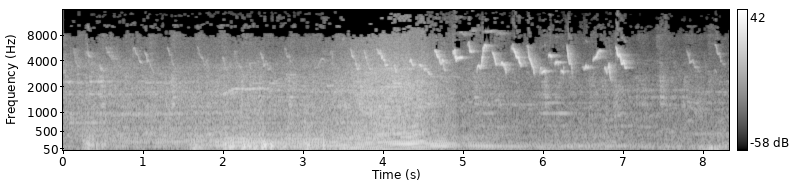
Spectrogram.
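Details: Kecial kuning white-eye from Lombok, Indonesia, a lure recording meant to start a silent bird singing: a burst of rapid, high, thin chirping notes after five seconds over a steady hum and low background rumble.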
